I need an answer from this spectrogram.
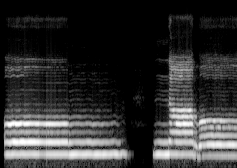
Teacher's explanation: And the na of Namo is the same note as Om. It's the same pitch.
